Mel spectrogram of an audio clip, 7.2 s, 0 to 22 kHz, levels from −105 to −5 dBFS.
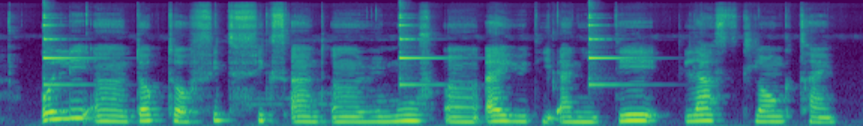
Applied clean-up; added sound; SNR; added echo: none; Glass; 5 dB; none.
